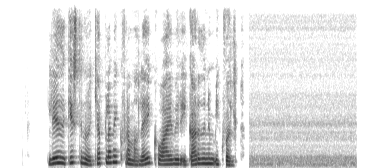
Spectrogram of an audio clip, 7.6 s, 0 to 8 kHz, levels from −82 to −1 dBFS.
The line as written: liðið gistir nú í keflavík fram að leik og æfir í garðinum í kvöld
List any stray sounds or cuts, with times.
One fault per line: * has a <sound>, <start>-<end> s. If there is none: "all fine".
all fine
